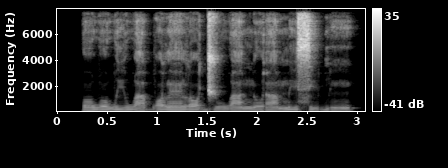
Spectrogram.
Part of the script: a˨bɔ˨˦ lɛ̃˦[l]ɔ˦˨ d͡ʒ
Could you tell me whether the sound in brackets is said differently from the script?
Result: no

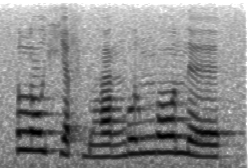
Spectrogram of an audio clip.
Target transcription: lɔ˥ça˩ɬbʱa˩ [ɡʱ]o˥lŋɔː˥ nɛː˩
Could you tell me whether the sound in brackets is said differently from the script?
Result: yes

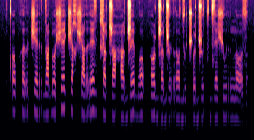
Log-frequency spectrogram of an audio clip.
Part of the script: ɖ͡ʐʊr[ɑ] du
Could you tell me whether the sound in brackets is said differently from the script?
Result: yes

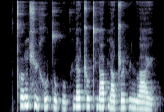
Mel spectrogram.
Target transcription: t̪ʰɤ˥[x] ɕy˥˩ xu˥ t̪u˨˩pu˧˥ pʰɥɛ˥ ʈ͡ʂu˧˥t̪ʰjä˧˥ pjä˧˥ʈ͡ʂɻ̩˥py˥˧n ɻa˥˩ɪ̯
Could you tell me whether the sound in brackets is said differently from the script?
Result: yes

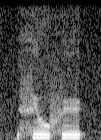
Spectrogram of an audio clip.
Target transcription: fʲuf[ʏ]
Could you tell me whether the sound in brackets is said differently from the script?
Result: yes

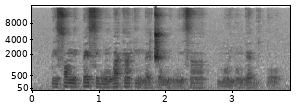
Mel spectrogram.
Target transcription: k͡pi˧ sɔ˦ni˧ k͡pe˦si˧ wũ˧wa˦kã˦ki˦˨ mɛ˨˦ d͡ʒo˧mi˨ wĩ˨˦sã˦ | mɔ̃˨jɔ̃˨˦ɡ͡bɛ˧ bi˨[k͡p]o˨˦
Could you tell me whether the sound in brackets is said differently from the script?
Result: no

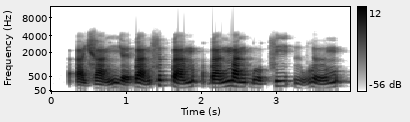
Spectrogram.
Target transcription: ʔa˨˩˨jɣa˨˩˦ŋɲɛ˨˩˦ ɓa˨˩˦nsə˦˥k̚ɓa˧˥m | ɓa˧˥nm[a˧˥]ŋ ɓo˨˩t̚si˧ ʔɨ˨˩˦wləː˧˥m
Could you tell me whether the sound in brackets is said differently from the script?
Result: yes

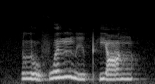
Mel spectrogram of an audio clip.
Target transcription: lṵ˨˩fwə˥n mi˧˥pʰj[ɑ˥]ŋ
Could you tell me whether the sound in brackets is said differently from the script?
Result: no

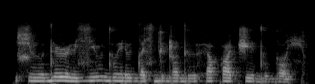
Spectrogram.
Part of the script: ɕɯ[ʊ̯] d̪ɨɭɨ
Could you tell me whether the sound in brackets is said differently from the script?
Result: no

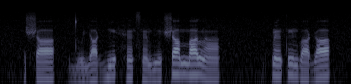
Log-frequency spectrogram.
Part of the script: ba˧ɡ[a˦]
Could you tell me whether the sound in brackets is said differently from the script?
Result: no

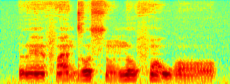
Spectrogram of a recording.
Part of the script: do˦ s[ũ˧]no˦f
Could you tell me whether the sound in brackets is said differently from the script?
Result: no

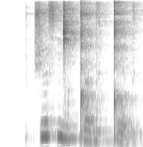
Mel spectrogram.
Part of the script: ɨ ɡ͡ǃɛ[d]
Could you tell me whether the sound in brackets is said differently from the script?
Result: no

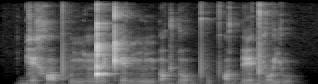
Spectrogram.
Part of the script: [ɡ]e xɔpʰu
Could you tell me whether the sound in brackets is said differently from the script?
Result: no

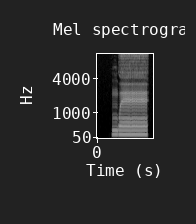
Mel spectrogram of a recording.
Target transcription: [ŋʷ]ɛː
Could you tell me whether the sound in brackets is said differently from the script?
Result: no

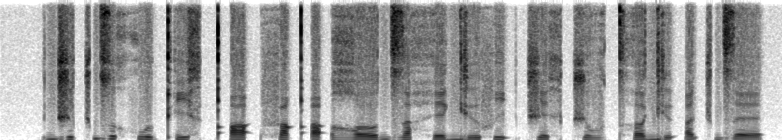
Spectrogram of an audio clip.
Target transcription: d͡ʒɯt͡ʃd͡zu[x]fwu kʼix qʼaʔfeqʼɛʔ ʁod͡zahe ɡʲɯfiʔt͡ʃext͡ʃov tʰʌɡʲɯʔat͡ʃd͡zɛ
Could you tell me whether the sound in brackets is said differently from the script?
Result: no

